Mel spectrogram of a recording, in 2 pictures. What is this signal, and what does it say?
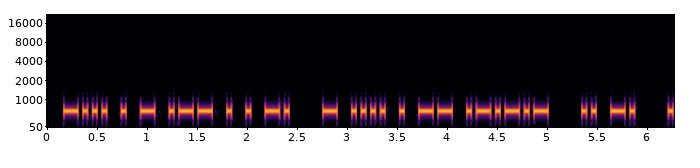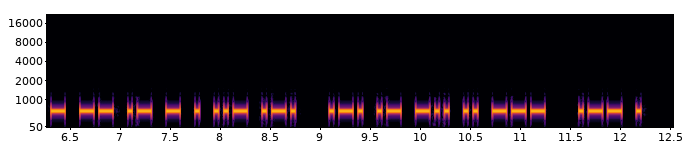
Morse code, heard as a keyed tone, about 25 wpm, 600 Hz. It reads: BETWEEN THEM. IN AMATEUR RADIO WE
